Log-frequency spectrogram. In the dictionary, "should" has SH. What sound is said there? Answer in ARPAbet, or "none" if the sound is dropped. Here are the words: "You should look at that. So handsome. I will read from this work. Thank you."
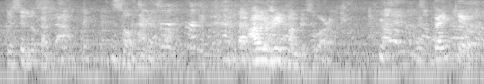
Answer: S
